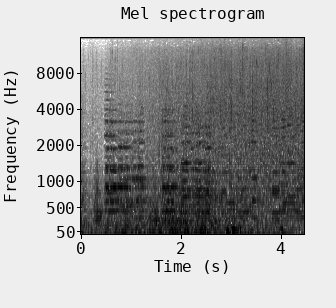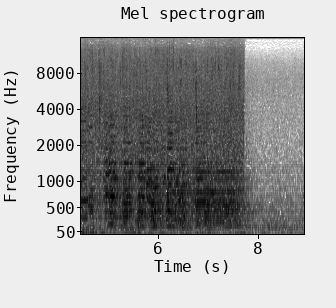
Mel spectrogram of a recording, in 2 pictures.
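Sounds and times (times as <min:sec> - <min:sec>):
heavy rain drumming on a hard surface: 0:00.0 - 0:08.9.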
